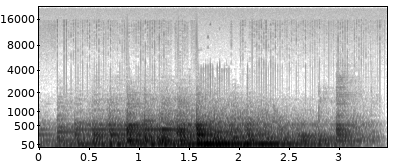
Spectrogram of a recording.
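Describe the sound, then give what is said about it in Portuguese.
An electric fan runs steadily, giving off a low, continuous hum with a faint throbbing quality. It stays at a fairly even level throughout, with no voices present. “Antes da gente começar o episódio de hoje, eu já queria avisar vocês que o ventilador está ligado e que provavelmente vai sair o barulho do ventilador no áudio.”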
